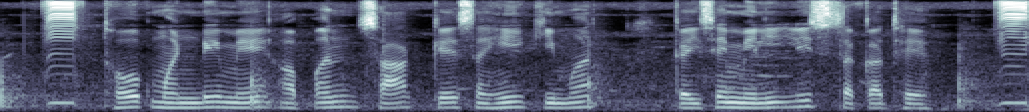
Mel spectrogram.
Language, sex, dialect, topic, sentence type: Chhattisgarhi, male, Central, agriculture, question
